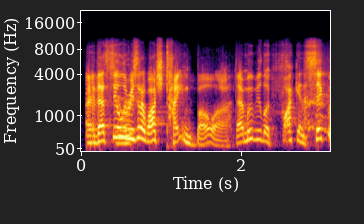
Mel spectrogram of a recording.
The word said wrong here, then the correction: Titanoboa: You mean Titanoboa or Titan Boa? – No, the first one. I said it wrong.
